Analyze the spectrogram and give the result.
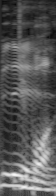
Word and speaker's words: Dubois: I Googled it. I said, how do you say this? And they were like, Dubois. And I was like, got it.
